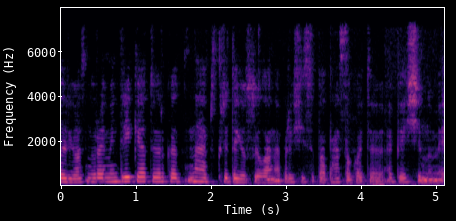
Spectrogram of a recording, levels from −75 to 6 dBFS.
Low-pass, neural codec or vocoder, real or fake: 7.2 kHz; none; real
